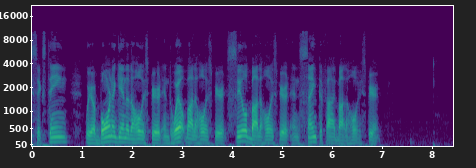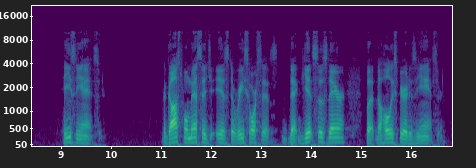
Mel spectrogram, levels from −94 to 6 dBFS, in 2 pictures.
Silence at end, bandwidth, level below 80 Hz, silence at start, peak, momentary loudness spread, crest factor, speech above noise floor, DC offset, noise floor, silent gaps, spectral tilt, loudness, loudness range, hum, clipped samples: 0.2 s; 10.5 kHz; -62 dBFS; 0 s; -10 dBFS; 12 LU; 24 dB; 53 dB; under 0.1%; -86 dBFS; none; -6 dB/octave; -33 LUFS; 10 LU; none; under 0.1%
